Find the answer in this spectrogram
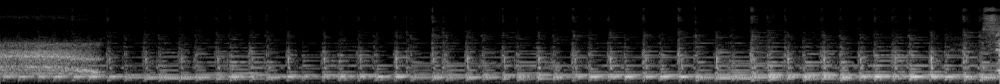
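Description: Ukulele strummed fast and hard in a steady rhythm, an instrumental stretch of a heavy-styled song.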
